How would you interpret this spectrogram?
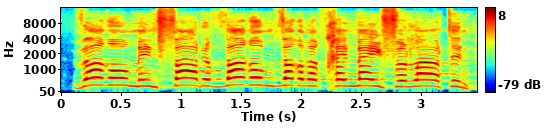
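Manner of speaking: high, loud anguished cry; cry of forsakenness. Acted. Jesus on the cross calling to his father, anguished cry. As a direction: cry out why, sustained and pleading. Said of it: "Het was jouw kreet die hij uitroep".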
